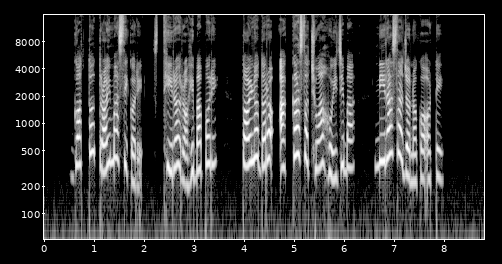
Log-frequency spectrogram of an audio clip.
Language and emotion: Odia, sad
